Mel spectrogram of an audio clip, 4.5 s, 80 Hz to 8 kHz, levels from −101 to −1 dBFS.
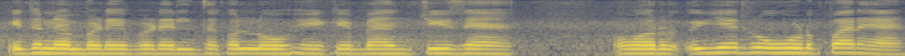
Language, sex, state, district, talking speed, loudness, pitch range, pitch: Hindi, female, Haryana, Jhajjar, 170 wpm, -15 LUFS, 185-195 Hz, 185 Hz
